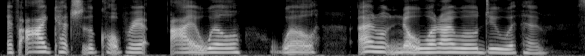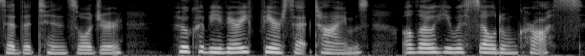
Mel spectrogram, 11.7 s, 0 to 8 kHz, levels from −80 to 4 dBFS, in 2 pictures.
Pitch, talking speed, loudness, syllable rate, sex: 210 Hz, 165 wpm, -20 LUFS, 4.2 syllables/s, female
